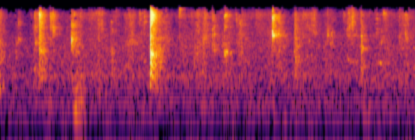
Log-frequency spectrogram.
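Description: Scattered small clicks and taps of tableware during a meal, with one sharp click a little over two seconds in.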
